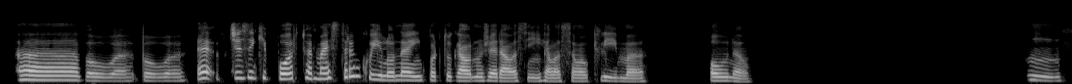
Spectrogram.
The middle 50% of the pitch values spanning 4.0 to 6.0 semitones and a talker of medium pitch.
Yes: average, 4.5 semitones; medium, 175 Hz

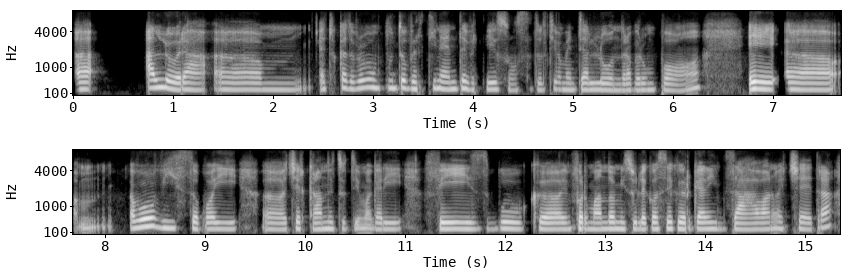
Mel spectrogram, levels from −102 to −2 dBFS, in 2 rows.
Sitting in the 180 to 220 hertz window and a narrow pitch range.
Yes: medium, 185 Hz; narrow, 1.8 semitones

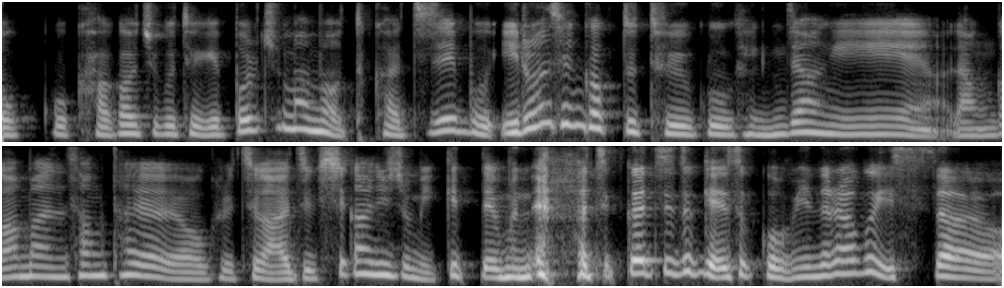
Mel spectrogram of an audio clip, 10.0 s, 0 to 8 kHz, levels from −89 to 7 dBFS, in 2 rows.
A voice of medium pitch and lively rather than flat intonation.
No: high, 200 Hz; wide, 5.8 semitones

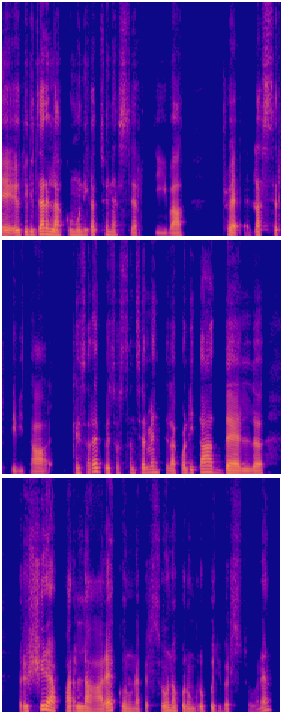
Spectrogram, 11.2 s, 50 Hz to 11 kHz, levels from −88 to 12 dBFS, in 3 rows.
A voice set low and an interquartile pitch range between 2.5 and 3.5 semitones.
Yes: low, 120 Hz; average, 2.9 semitones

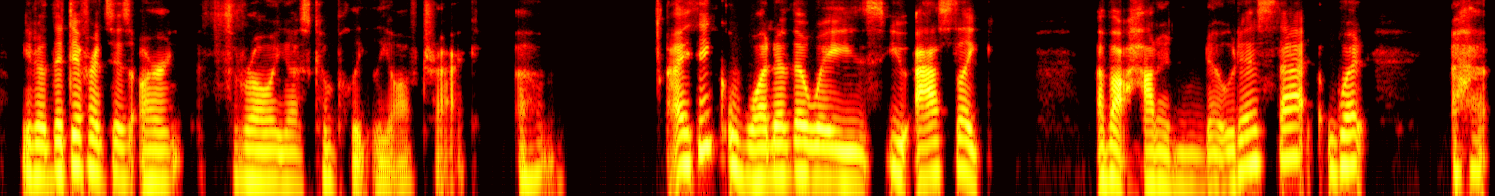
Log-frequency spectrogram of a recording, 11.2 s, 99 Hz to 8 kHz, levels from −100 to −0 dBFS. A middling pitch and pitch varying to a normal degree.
Yes: medium, 150 Hz; average, 4.4 semitones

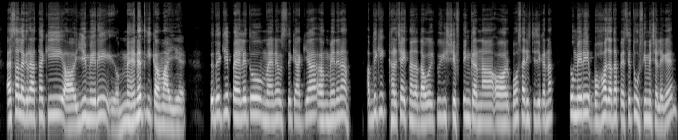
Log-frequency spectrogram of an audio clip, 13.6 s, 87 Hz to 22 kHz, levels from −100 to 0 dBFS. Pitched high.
Yes: high, 205 Hz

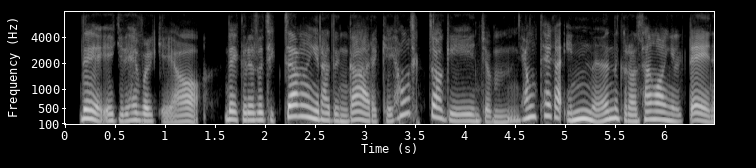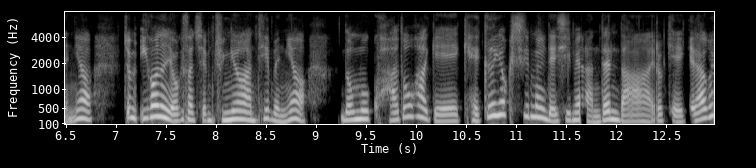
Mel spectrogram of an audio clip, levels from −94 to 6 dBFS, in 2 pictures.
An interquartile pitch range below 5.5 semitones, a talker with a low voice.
No: average, 5.1 semitones; high, 195 Hz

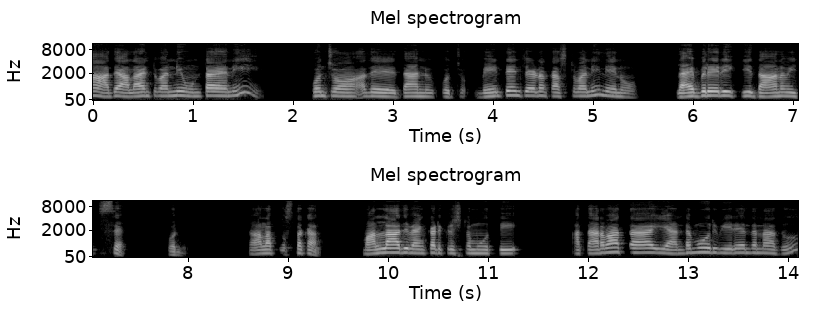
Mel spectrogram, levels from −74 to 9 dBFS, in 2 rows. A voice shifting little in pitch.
Yes: narrow, 2.3 semitones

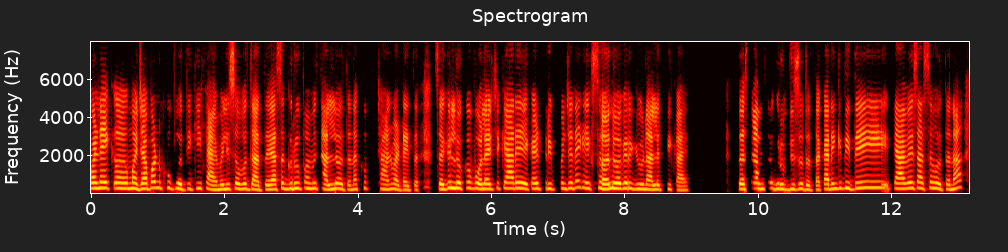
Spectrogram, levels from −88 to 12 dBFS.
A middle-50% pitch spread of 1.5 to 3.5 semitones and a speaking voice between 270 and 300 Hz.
Yes: average, 2.8 semitones; very high, 275 Hz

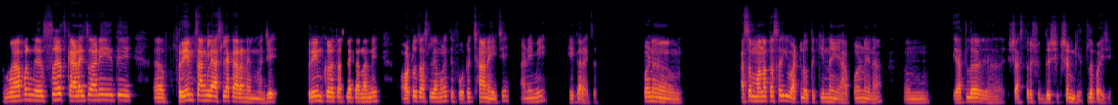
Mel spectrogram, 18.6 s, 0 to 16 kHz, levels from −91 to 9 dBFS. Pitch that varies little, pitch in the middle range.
No: average, 4.4 semitones; medium, 145 Hz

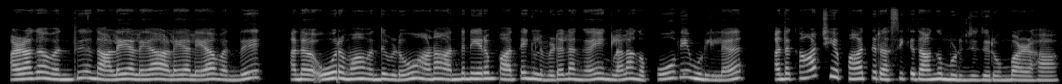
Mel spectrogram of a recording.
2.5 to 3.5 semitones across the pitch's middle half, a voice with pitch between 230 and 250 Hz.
Yes: average, 3.0 semitones; high, 235 Hz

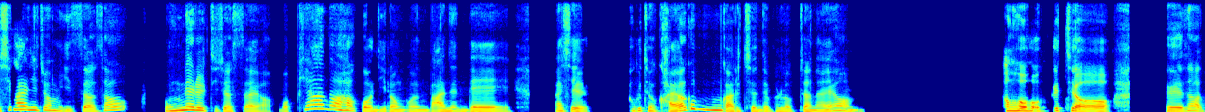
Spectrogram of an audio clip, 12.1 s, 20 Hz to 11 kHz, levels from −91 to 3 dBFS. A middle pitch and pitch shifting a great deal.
Yes: medium, 165 Hz; wide, 8.1 semitones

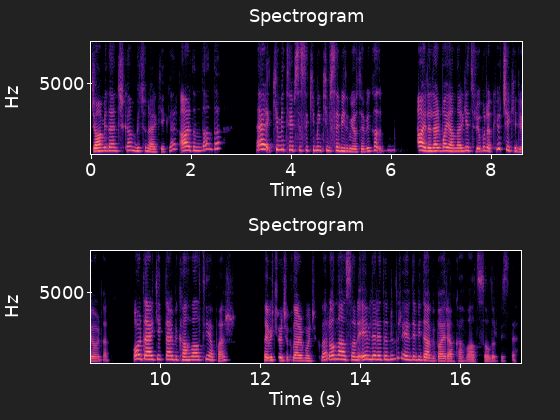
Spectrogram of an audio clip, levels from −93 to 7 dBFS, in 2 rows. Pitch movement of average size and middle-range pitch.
No: average, 4.2 semitones; high, 245 Hz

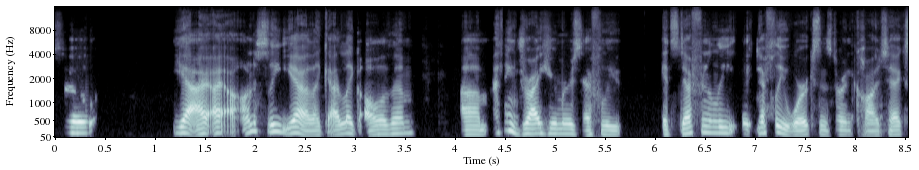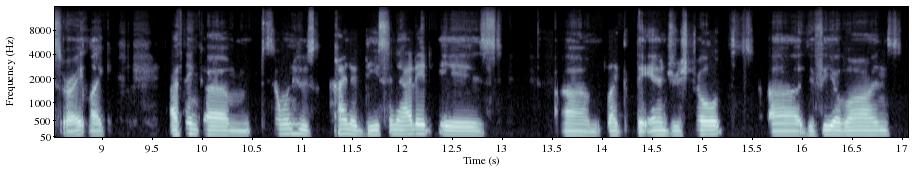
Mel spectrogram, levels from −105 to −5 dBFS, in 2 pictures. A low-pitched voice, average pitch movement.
Yes: low, 120 Hz; average, 3.6 semitones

